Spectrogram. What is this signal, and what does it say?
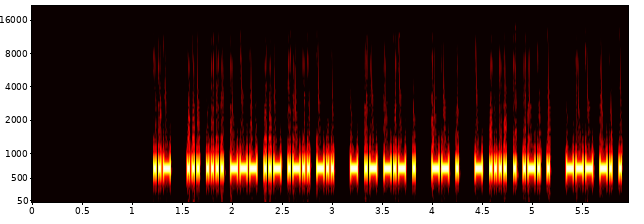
Morse code, heard as a keyed tone, about 46 wpm, 700 Hz. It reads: U SHOULD TAKE ME THERE ONE
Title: Sentences from Top 300 Words and Abbreviations 50wpm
